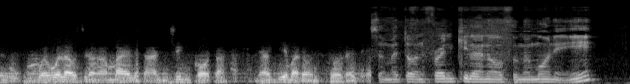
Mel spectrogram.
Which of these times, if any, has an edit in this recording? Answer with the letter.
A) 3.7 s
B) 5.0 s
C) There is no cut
A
